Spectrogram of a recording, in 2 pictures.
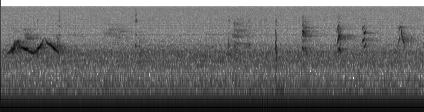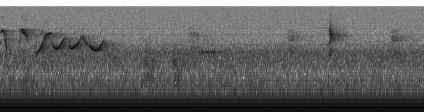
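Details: Greater green leafbird lure song, loud and lively, used to provoke other leafbirds to answer: rapid zigzag warbled notes open, followed by scattered sharp chirps and a run of rising-falling whistled notes, with constant background hiss.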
